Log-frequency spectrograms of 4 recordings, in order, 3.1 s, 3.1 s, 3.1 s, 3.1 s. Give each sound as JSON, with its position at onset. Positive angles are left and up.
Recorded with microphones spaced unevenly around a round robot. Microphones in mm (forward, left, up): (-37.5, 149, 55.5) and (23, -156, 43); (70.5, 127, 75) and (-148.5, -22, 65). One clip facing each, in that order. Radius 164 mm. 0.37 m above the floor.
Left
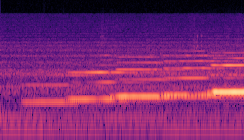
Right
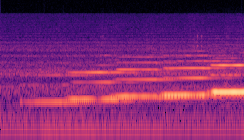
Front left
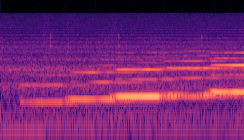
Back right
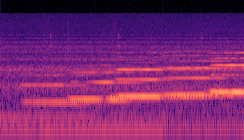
{"t": 0.2, "sound": "a flute", "azimuth_deg": -40, "distance_m": 3.5}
